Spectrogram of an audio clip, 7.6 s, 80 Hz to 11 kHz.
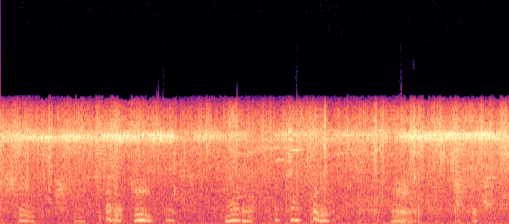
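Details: Sheltie-Corgi mix puppies, 3 weeks and 1 day old and just starting to bark, rough-and-tumble inside their shed on March 25, giving short squeaky yips and little growls in scattered bursts over a steady high hum.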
